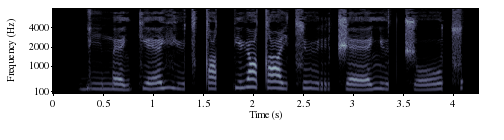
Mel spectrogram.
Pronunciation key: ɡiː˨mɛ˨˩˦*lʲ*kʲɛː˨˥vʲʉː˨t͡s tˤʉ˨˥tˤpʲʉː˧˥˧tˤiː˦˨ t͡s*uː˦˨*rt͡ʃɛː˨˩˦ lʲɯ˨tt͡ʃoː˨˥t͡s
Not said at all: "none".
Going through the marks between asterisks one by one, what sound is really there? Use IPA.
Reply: lʲ, ʉː˦˨

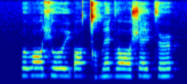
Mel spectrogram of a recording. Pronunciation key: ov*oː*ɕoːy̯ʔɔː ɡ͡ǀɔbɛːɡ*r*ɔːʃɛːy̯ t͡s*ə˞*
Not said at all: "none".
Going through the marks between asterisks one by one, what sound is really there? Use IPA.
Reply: ɔː, l, ə˞

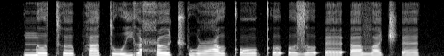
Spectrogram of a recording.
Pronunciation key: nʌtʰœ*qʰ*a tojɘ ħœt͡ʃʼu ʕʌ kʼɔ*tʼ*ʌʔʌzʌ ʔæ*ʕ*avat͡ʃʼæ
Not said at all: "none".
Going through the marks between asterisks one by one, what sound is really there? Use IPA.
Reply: pʰ, kʼ, ʔ

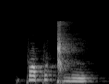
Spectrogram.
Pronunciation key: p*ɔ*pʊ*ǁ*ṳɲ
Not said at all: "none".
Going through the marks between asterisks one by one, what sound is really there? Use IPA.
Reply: ɔ, ǁ

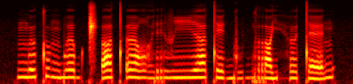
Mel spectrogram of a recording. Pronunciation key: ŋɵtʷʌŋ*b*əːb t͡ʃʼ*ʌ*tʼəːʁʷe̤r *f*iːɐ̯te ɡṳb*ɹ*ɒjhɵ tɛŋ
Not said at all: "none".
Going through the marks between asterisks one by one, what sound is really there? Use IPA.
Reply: b, ʌ, v, r

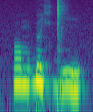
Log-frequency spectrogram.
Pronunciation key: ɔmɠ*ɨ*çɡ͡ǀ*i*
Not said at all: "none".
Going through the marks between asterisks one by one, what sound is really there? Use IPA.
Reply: ə, i

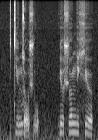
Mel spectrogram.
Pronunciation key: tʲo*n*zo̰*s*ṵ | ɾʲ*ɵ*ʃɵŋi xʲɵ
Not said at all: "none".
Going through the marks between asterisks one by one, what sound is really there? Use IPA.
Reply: n, ʃ, o

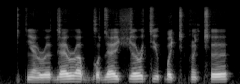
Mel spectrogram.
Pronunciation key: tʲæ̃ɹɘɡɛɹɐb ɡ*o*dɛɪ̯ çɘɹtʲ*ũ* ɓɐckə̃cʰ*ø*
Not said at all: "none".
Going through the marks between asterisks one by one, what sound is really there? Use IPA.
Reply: o, u, ɘ

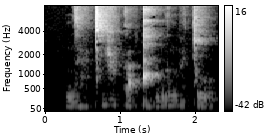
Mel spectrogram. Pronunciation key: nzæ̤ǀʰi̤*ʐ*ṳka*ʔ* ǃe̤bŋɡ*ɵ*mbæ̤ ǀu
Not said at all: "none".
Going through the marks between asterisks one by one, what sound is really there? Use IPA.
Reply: ʐ, ʔ, ɵ

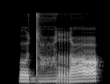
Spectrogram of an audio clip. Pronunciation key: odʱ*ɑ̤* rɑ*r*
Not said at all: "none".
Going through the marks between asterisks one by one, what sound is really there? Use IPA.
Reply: ɑ̤, none

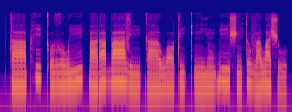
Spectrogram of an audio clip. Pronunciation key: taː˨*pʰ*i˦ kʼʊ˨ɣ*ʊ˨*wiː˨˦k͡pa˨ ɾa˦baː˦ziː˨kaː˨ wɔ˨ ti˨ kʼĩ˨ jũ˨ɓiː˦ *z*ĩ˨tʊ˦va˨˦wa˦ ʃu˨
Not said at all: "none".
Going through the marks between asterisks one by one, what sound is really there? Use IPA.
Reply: pʰ, ʊ˨, ʃ

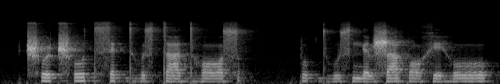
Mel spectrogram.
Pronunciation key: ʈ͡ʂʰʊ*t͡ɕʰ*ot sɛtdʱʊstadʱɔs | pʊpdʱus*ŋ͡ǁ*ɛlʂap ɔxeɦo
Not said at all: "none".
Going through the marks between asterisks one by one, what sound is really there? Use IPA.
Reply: ʈ͡ʂʰ, ŋ

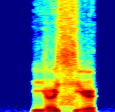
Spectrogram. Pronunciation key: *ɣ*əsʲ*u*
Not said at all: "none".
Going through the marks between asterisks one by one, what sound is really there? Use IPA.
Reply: j, ø

